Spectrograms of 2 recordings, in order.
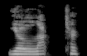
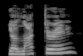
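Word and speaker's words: Jólakötturinn: Yolocturin. Yolocturin.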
